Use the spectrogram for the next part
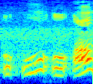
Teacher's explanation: व्रत का मतलब गोल, मुखी का मतलब ओंठ। जिस ओंठ गोल हो जाए व्रतमुखी कहलाता है।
